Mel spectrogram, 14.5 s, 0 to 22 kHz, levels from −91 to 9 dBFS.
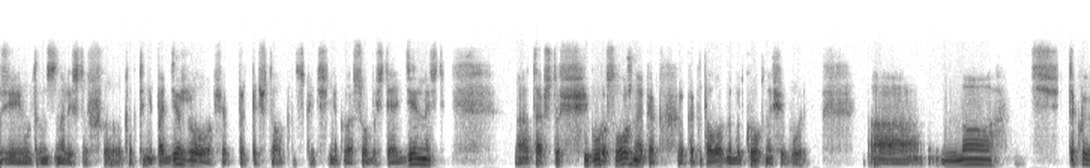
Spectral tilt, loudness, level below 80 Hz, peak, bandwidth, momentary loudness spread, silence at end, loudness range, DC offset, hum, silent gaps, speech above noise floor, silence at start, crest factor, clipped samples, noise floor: -7.5 dB/octave; -22 LUFS; -60 dBFS; -2 dBFS; 7.4 kHz; 16 LU; 0 s; 3 LU; under 0.1%; none; none; 19 dB; 0 s; 18 dB; under 0.1%; -40 dBFS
